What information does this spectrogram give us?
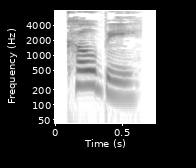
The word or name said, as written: kobe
